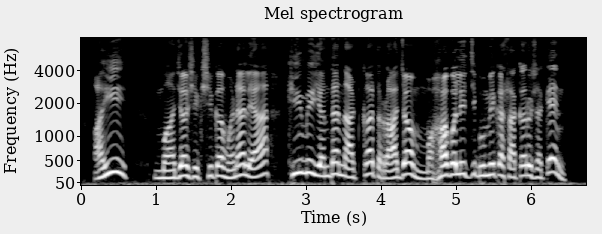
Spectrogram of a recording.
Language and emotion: Marathi, happy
